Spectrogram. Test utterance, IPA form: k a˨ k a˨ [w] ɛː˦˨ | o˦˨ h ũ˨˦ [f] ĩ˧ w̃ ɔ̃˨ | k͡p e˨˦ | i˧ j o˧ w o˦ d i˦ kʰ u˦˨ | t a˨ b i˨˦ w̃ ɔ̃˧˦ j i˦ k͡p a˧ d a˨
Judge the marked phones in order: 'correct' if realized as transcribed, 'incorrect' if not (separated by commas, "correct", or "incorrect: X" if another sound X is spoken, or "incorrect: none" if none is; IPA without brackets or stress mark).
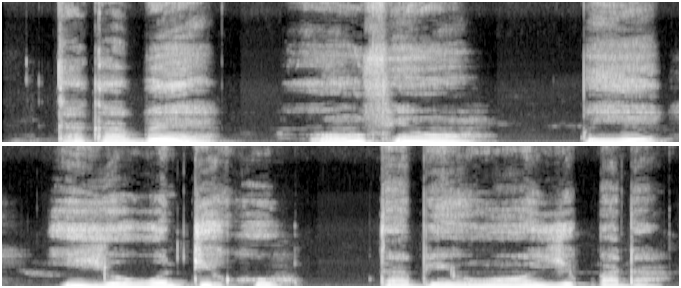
incorrect: b, correct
